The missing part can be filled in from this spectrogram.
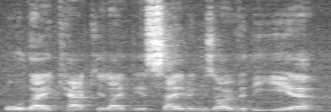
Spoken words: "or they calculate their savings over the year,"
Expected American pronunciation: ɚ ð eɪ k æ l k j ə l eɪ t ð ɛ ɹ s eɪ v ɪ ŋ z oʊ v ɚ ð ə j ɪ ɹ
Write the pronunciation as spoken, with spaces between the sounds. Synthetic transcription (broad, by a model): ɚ ð eɪ k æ l k j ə l eɪ t ð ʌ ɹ s eɪ v ɪ ŋ z oʊ v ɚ ð ə j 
